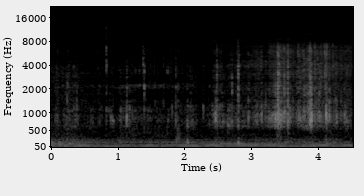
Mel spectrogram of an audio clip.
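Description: Near silence over a faint low hum. In the second half come faint clicks and soft noises of chewing and biting into a paper-wrapped pork gyro.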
